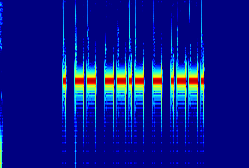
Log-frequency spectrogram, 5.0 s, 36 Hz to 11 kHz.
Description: Morse code, heard as a keyed tone, about 20 wpm, 700 Hz. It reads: EMQTP
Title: Code Groups - 5 Letters - 20wpm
